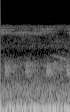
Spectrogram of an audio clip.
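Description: Ducks quack on a pond outdoors, a few soft raspy calls repeating in quick rhythm over low background noise, faint and fairly close.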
